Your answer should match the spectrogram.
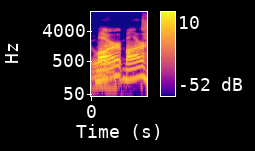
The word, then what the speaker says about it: Maher: I didn't know that that's how you pronounced it. Mar. Sure, Mar. Sure.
